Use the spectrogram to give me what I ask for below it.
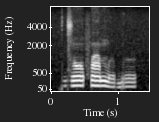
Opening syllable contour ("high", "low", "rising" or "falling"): high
